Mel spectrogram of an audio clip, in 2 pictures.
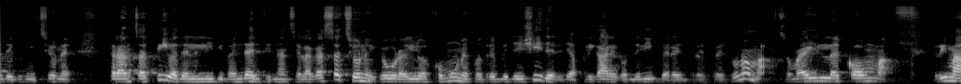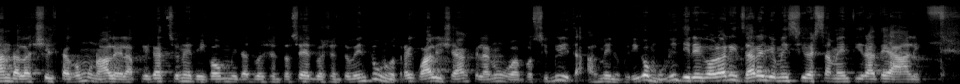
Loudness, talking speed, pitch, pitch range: -24 LUFS, 165 wpm, 130 Hz, 125-145 Hz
